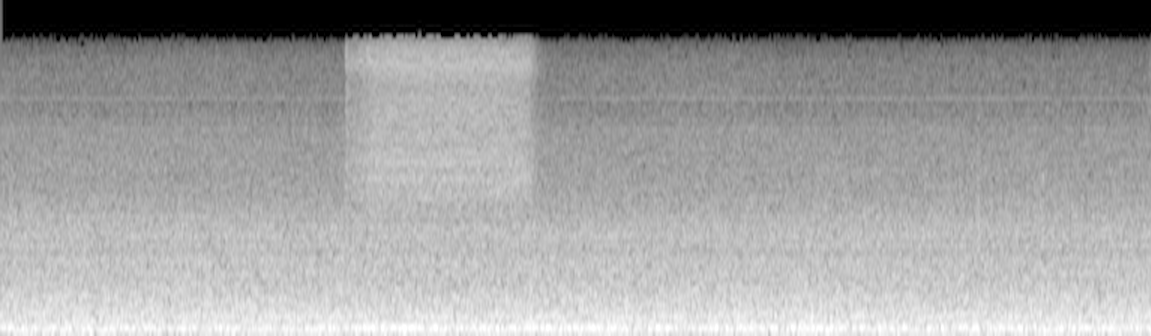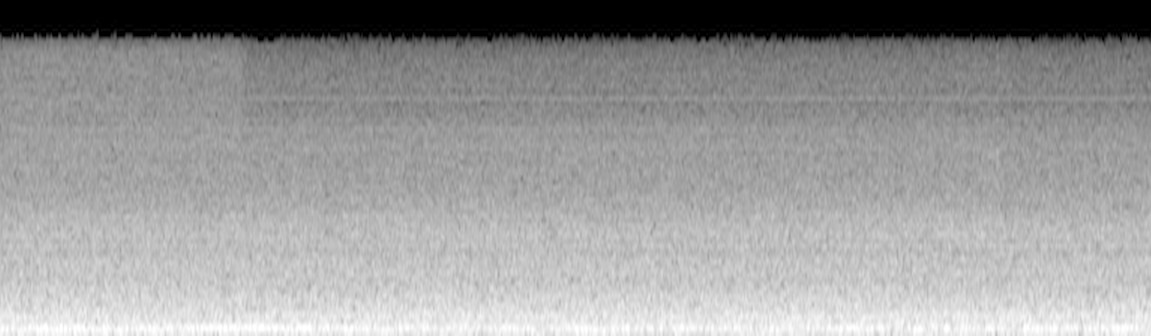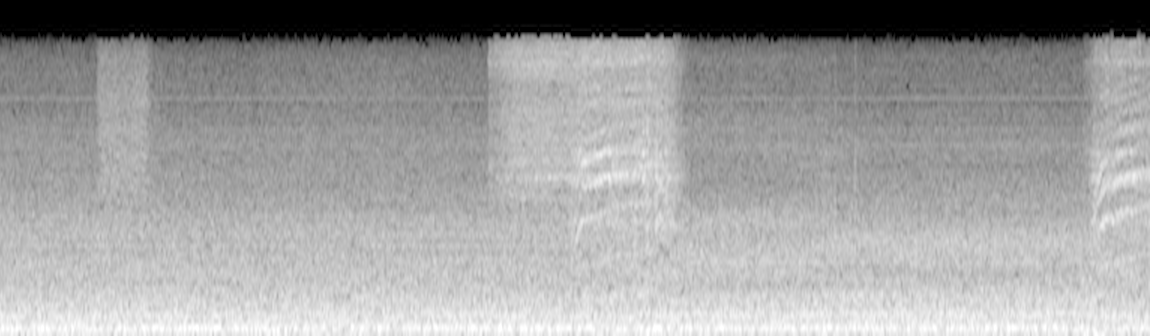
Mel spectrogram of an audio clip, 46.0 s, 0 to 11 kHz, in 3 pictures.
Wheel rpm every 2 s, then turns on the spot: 0, 0, 0, 0, 0, 20, 0, 0, 0, 0, 0, 0, 0, 0, 0, 0, 0, 0, 0, 90, 10, 10, 50.
40-44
